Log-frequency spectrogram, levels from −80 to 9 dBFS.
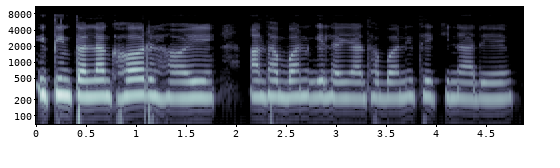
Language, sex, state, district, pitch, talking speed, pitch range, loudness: Magahi, female, Jharkhand, Palamu, 225 Hz, 170 wpm, 215-230 Hz, -18 LUFS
